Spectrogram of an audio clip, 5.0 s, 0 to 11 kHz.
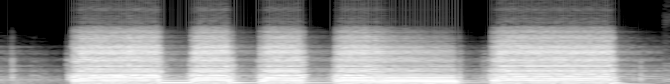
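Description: A PRS SE Custom 24 electric guitar plays through an amp with a crunch tone and only reverb on the pedal board: five loud, distorted strummed chord bursts with short gaps between them.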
